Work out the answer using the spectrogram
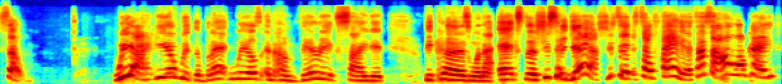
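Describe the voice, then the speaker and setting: A middle-aged woman hosting a casual online talk show, lively and laughing, with easy "y'all" talk. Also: high voice, measured pace. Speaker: host. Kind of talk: casual chat. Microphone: streaming setup.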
